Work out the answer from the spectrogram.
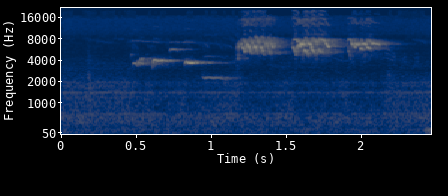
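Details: European robin winter song, Warwickshire, England, along the Monarch's Way, 2021: thin, high whistled notes and a lower slurred note, then quick, very high silvery trills over a steady faint hum.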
